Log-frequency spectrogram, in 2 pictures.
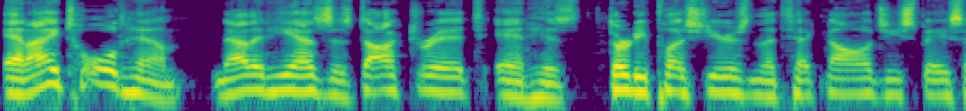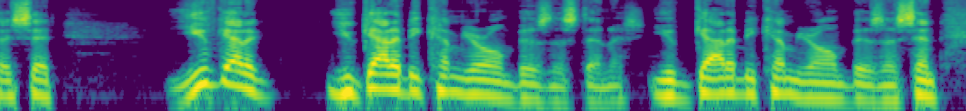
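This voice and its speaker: Speaking very fast with lively intonation, a man at medium pitch has a bright, sharp tone, recorded very cleanly with a silent background and a dry, close sound with no echo. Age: 60s. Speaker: radio talk show host. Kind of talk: radio talk show chat.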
